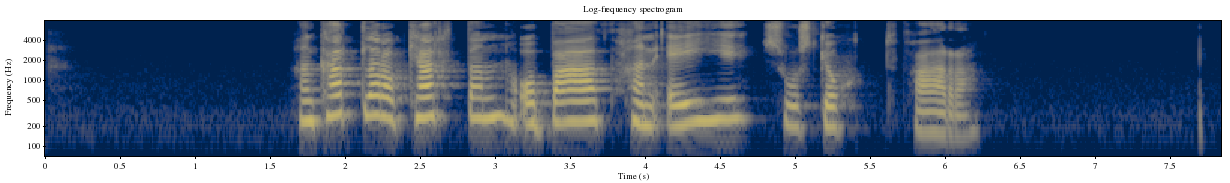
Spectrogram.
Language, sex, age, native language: Icelandic, female, 50-59, Icelandic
